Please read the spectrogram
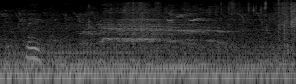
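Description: A rooster crowing once: one long call of about two seconds, heard in the background.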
